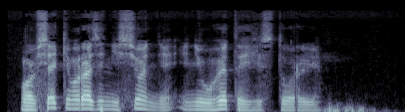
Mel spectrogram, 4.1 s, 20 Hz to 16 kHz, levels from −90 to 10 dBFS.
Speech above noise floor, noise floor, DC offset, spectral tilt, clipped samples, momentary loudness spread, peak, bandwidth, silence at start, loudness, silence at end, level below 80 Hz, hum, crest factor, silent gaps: 21 dB; -39 dBFS; under 0.1%; -5.5 dB/octave; under 0.1%; 17 LU; 0 dBFS; 11.5 kHz; 0.2 s; -18 LUFS; 0.4 s; -40 dBFS; none; 18 dB; none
